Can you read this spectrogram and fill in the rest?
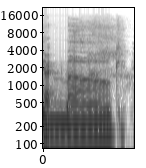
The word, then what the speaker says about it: Moog: It's actually Moog. – Because it's spelled M-O-O-G, and they've got something called a Mooger Fooger, which is not, again, are we really supposed to, is that a Mooger Fooger then? – Or a Mooger Fooger? – No, it's not. Anyway, it is pronounced Moog, but I say Moog most of the time because I don't want to sound like an a-hole.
